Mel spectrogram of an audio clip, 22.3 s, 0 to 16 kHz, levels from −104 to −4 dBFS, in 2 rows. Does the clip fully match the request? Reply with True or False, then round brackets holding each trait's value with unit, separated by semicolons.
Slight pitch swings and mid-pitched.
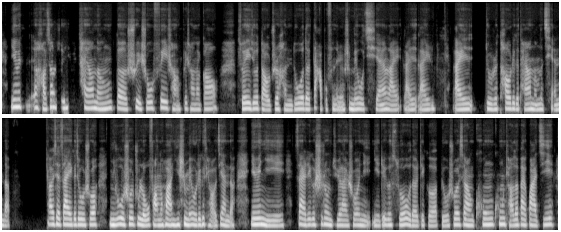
True (2.1 semitones; 180 Hz)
